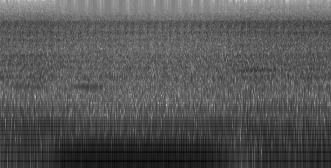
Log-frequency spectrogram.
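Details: Classic Rover Mini with points ignition, left three months without running: starter churns steadily a couple of seconds with no firing; cranks but won't start after sitting, cause not confirmed.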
